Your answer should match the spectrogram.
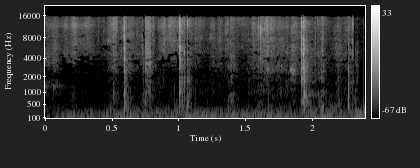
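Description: Faint handling of a small plastic toy purse being opened and a paper puzzle piece being slid into it: a few light clicks and rustles.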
